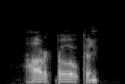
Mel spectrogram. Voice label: "heartbroken", English; adjectives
